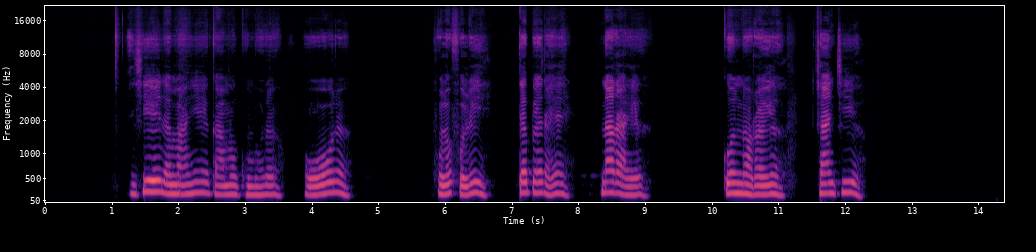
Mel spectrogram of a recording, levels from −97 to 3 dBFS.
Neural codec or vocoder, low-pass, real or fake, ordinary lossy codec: vocoder, 44.1 kHz, 128 mel bands, Pupu-Vocoder; none; fake; none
